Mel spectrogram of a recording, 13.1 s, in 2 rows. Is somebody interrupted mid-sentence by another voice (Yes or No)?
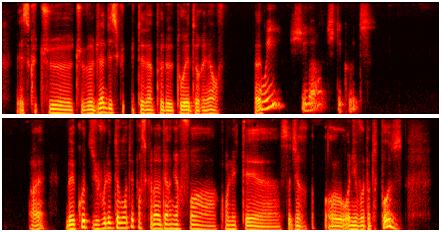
No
